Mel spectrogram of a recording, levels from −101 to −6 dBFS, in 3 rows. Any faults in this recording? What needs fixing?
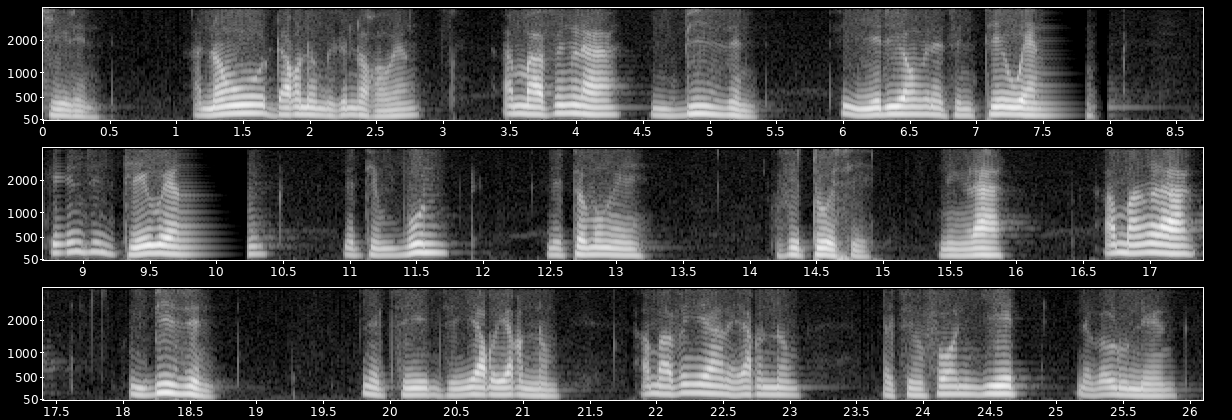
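At 7.5 to 7.84 s and again at 9.72 to 10.25 s the sound halts and its last fragment is drawn out as a fading buzz, about 0.32 s then about 0.5 s. The first decays to roughly 10 ms of silence, the second to 160 ms. Speech then resumes exactly where it stopped. These are call audio freezes, likely caused by packets held up in transit so the jitter buffer ran dry. A short stall only stretches a sound briefly; a freeze fades into quiet. Better network routing or a larger jitter buffer target would prevent them.

Short stalls from a late packet occur at 7.88 to 8.00 s and 8.80 to 8.88 s. A sound is held about 99 ms and then 68 ms too long, with a slight buzz or dip, and nothing is lost. Unlike a freeze, there is no fade to silence. Reducing packet jitter would prevent these.

From 14.5 to 19.29 s the audio runs about 10% fast, and from 20.66 to 21.37 s about 12% fast, with pitch unchanged. This is jitter buffer speed-up: the receiver trims pitch-period pieces to shed excess delay, roughly half a second in the first stretch and about a tenth in the second. 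A pitch-shift fault would also change the pitch. Smoother packet delivery would prevent it.

The audio is band-limited at 4 kHz, consistent with a 64 kbps G.711 A-law call path.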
